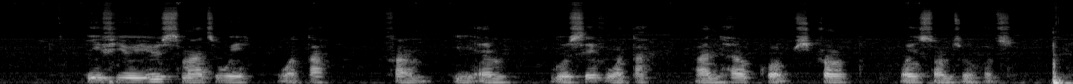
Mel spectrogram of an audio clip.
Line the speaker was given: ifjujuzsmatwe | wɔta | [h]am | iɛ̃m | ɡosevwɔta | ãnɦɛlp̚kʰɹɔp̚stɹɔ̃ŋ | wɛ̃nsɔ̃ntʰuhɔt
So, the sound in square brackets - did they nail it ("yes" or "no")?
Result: no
